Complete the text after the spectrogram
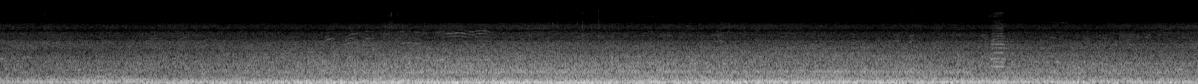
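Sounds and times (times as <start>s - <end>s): jet engines roaring: 0.0s - 11.9s.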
